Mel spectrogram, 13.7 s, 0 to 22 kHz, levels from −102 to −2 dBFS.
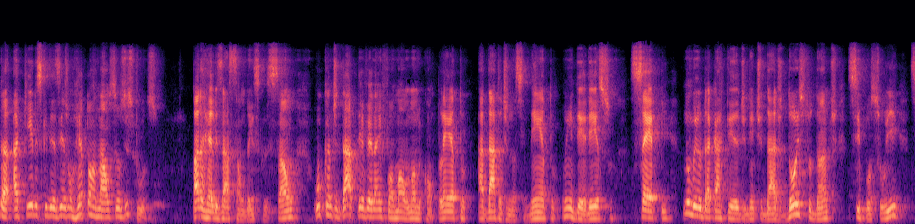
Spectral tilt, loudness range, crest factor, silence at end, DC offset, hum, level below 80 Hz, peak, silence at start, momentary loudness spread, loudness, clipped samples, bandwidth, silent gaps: -4.5 dB/octave; 3 LU; 22 dB; 0 s; under 0.1%; none; -58 dBFS; -2 dBFS; 0 s; 10 LU; -23 LUFS; under 0.1%; 10 kHz; none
